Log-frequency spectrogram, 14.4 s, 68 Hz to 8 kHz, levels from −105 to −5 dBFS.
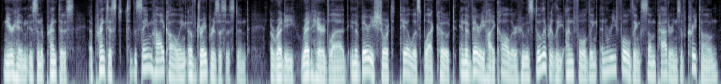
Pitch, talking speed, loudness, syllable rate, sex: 105 Hz, 170 wpm, -18 LUFS, 5.2 syllables/s, male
